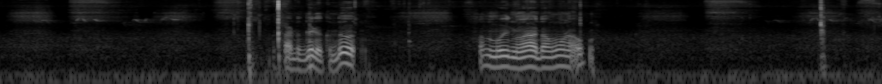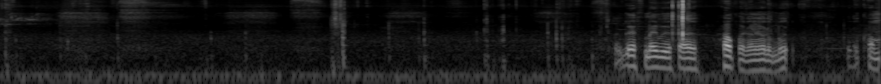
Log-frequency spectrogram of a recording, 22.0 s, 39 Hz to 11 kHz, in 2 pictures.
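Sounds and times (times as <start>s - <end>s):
low steady hum: 0.0s - 22.0s
hand tool handling noises: 2.8s - 5.6s, 10.1s - 22.0s
sharp clicks: 19.4s - 19.8s.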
